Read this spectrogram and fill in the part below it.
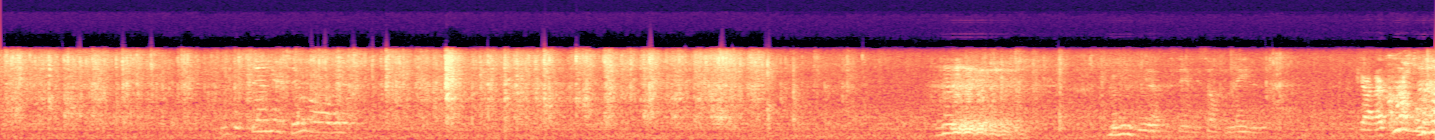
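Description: A packet of crackers crinkles and rustles.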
